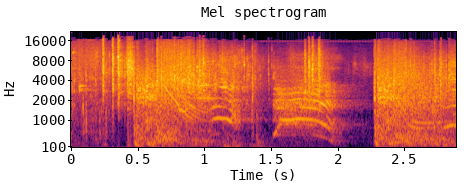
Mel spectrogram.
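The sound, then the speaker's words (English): A gunshot is fired at the floor, ending in a sudden, loud, sharp crack after a scuffle of thuds and raised voices. The blast cuts in abruptly and rings out at full strength. “Mad Dog shoots at the floor.”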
